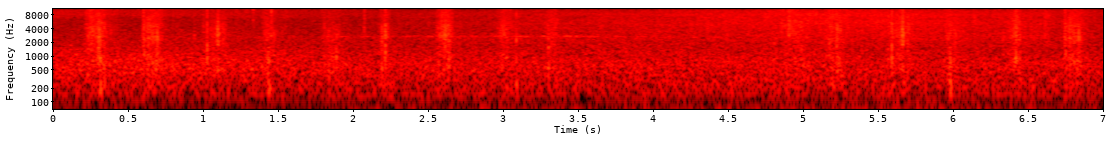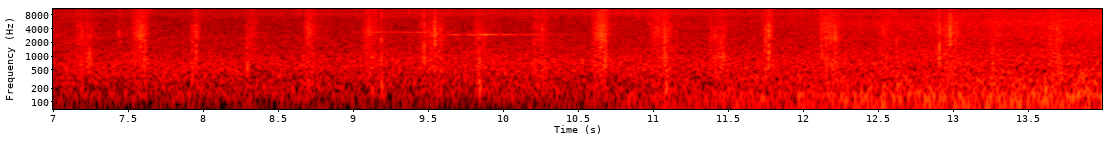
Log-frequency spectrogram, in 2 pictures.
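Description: Wind blows through trees.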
